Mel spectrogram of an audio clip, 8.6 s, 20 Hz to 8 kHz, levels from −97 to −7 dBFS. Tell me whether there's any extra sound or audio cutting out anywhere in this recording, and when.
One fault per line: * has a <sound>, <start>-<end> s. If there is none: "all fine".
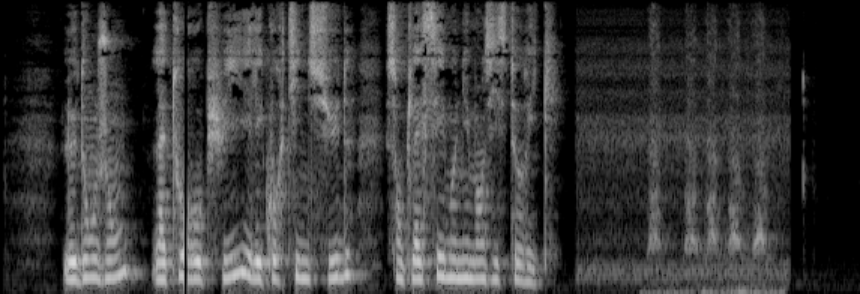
* has a dropout, 1.8-1.9 s
* has a bark, 6.4-7.9 s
